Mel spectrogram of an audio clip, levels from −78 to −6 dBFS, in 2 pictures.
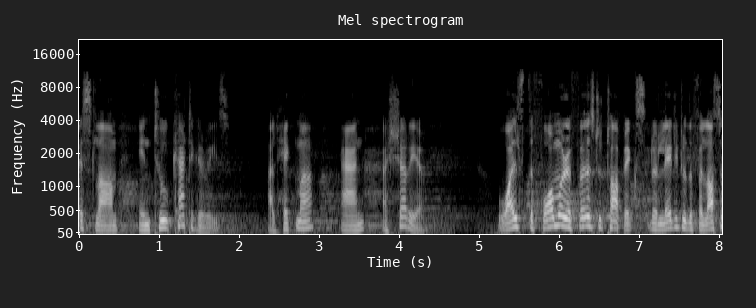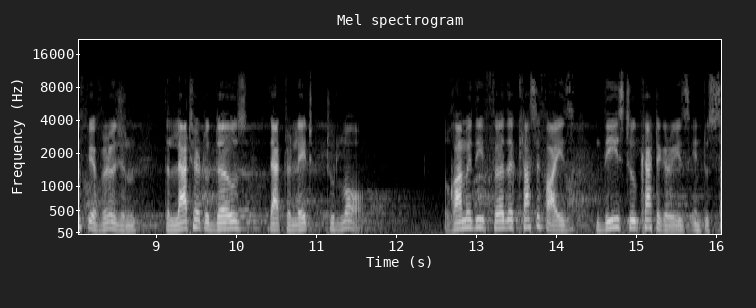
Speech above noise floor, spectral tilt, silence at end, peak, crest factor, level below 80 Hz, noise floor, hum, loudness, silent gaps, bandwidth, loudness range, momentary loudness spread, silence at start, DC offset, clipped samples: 32 dB; -5.5 dB/octave; 0 s; -8 dBFS; 22 dB; -60 dBFS; -60 dBFS; none; -28 LUFS; none; 11.5 kHz; 7 LU; 15 LU; 0 s; under 0.1%; under 0.1%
